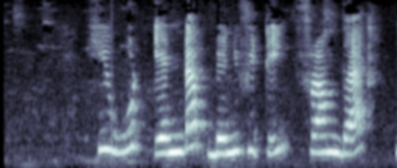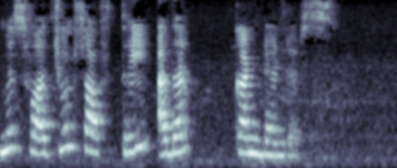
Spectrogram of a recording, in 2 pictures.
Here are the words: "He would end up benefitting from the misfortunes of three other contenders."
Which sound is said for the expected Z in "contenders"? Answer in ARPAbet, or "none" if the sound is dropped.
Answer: S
